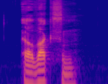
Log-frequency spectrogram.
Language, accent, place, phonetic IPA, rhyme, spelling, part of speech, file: German, Germany, Berlin, [ɛɐ̯ˈvaksn̩], -aksn̩, erwachsen, adjective, De-erwachsen.ogg
- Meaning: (verb) 1. to grow up, to grow 2. to spring up, to spring from, to proceed from 3. to accrue 4. to grow out of 5. to arise (difficulties, tasks) 6. past participle of erwachsen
